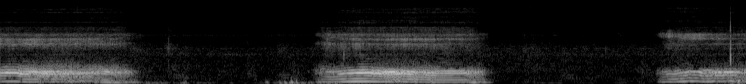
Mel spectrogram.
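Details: ASMR recording of a sleeping man (boyfriend) snoring: loud rattling snores on each breath, roughly 17 a minute, quiet pauses between, faint rain behind.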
